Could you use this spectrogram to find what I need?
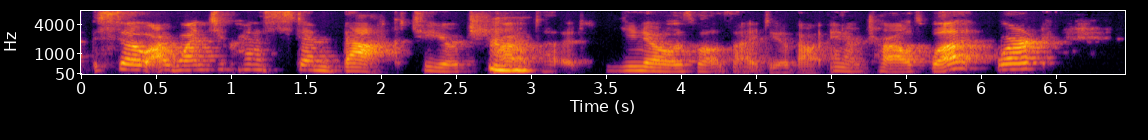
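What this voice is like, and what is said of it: Slip into a British accent. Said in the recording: “That was like almost a British accent coming out... Work.”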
